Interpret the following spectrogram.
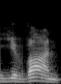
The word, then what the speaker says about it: Ivan: It's hard to tell just from reading, but Ivan Petrov is saying, I pronounce in Yvan, Tak. I am Bulgarian, Pete. So maybe for Bulgarians, it's Yvan.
